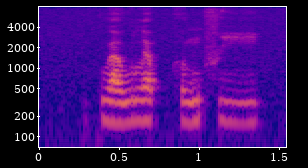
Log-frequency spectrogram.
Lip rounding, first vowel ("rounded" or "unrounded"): unrounded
